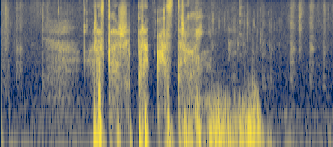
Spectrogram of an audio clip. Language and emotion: Russian, neutral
